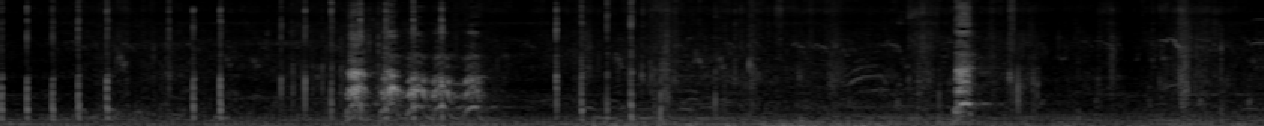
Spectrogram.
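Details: Hungry Rottweiler puppies nursing from their mother, giving a short cluster of high whimpering yips around the middle, amid steady clicking and suckling noises and a low background rumble.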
